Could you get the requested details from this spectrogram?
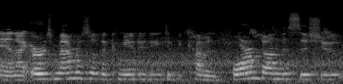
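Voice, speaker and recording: A woman speaks at a fairly high pitch with fairly even intonation. Noticeable background noise and audible room echo surround her. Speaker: parent giving public comment. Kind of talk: public comment at meeting. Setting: school committee meeting, recorded.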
